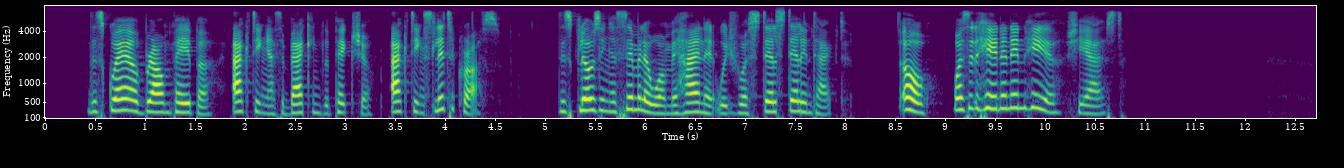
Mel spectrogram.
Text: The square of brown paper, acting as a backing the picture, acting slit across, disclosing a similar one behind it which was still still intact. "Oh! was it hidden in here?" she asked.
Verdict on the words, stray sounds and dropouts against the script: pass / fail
pass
